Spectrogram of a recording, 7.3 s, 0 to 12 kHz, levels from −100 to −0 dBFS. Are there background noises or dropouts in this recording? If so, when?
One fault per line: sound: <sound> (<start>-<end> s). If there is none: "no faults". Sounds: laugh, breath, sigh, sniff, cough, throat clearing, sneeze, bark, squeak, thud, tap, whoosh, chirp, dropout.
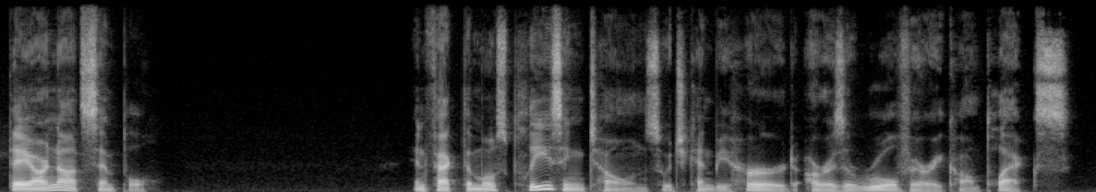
no faults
